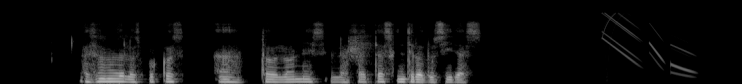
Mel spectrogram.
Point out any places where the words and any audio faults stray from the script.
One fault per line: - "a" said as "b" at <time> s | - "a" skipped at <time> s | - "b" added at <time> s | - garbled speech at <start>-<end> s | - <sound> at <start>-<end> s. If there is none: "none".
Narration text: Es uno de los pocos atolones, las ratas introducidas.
- chirp at 6.0-7.0 s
